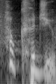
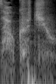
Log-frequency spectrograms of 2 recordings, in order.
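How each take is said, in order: First: Said in the usual way. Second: Breathy unvoiced whisper, barely there; hoarse whisper. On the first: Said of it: "Like this". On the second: Shown as a demonstration. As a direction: rasp it out under your breath. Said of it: "Klaus whispered hoarsely. / Like this".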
